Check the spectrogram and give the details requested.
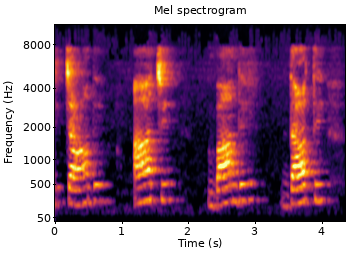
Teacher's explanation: जब आप इसका उच्चारण करेंगे तो आपको स्वतः पता चल जाएगा कि किस तरह से इन शब्दों का उच्चारण करते समय हवा नाक और मुख दोनों से निकलती है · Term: अनुनासिक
